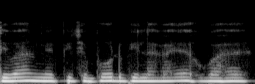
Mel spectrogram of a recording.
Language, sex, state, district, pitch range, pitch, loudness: Hindi, male, Jharkhand, Palamu, 150-160 Hz, 155 Hz, -14 LUFS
